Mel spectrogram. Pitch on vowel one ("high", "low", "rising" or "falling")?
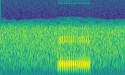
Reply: low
